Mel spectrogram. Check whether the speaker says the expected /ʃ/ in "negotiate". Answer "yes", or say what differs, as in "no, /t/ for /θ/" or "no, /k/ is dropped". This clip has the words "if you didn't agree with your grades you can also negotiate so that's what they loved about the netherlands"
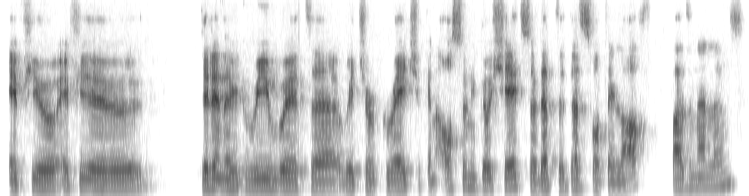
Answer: yes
